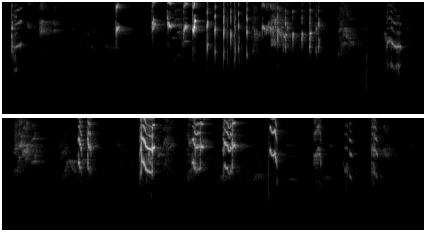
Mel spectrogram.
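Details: Peach-faced lovebirds, a long-kept adult pair, in a rapid chattering series of high chirps followed by evenly spaced sharp, shrill notes about every half second.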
